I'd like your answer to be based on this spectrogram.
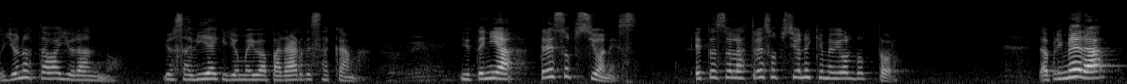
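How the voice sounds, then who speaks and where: Telling a personal story during her sermon, a high-voiced woman pastor gets animated and performs the voices of the people involved.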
